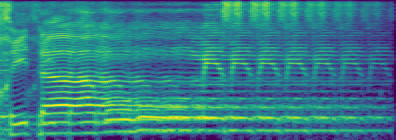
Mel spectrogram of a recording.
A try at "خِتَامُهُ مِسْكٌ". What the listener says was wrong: کاف کی ادائیگی کلیئر کریں.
